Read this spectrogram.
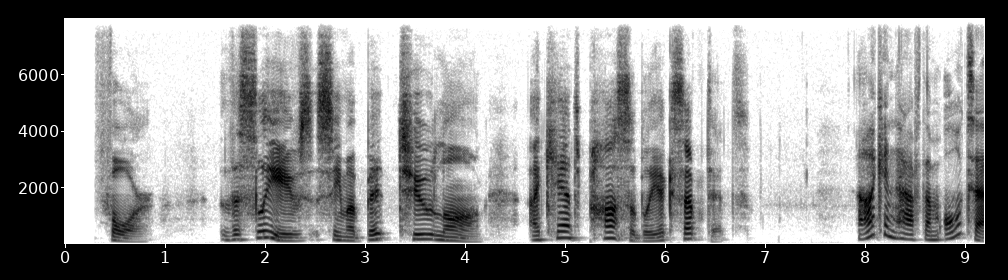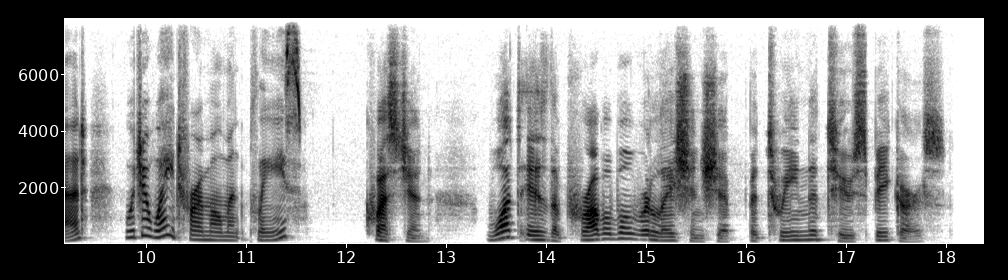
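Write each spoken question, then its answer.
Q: What is the probable relationship between the two speakers?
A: Customer and shop assistant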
